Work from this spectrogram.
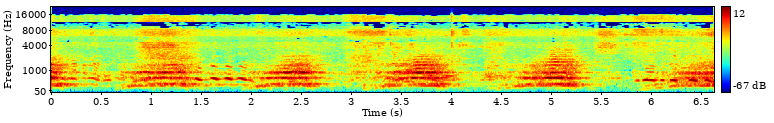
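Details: Agitated jumbo cattle coming out of the pen, repeated deep moos roughly every one and a half seconds, each rising then falling, over light background noise.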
